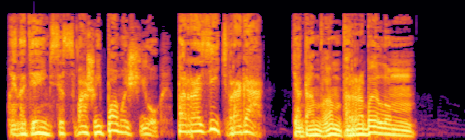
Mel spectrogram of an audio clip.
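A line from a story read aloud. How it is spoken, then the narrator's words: Whispered. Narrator (Russian): шептал Остап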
